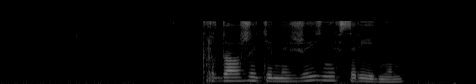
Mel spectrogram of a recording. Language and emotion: Russian, neutral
